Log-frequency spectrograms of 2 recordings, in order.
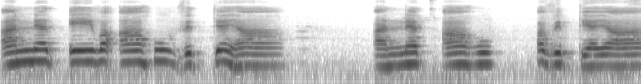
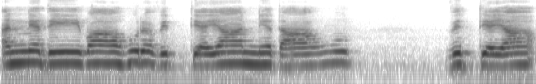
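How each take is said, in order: First: Each word is said separately, with breaks between. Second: The words run together, with sounds merged across them. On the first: "तो कैसे बोलना है ... ऐसे" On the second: "बहुत difficult है, तो हमको नहीं इस तरह बोलना है"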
